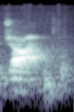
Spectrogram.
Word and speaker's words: JWT: how I know that the official pronunciation of JWT is jot because that happens to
